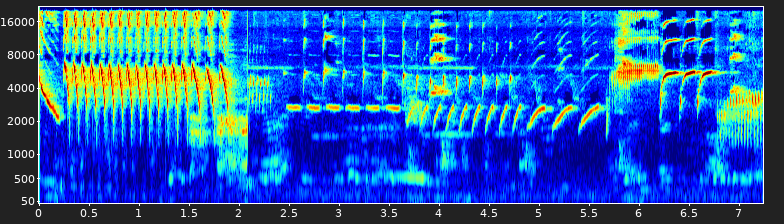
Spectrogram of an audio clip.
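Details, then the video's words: Canary song played to train young canaries: a rapid rattling trill, then a long steady whistle, a run of quick rising sweeps and ending buzzy rolls. "Pancingan kenari gacor buat kenari paud"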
